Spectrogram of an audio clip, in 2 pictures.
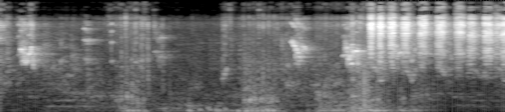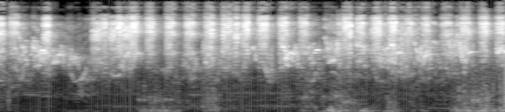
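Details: Pet lovebirds chirping: a quiet, scattered start with a few low thumps, then from about four seconds dense, shrill, high chirps pour out in rapid overlapping bursts without pause.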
